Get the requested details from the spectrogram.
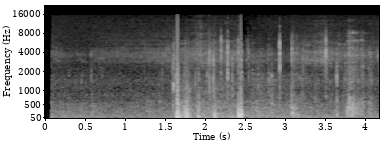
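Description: Bike tyres roll over concrete.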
